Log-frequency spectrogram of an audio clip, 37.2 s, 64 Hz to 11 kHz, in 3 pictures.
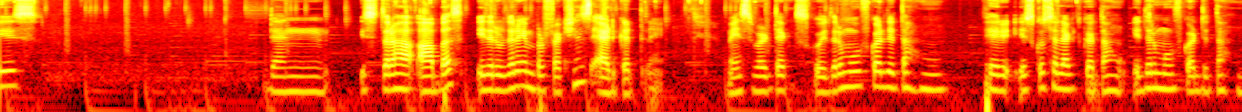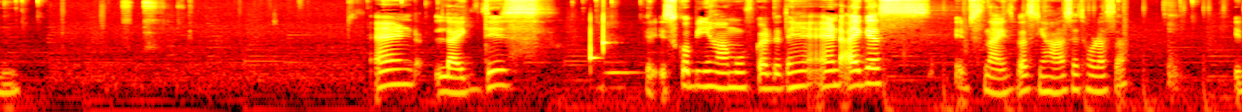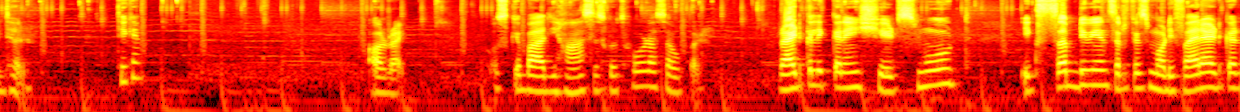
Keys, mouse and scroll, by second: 0.1 click, 0.7 g, 1.3 g, 1.8 g, 2.5-3.2 right drag, 4.3 g, 5.8 middle click, 7.0 g, 7.8 middle click, 9.7 middle click, 10.7 g, 12.5 click, 12.7 g, 13.3 click, 13.5 g, 13.7 middle click, 14.3 g, 15.1 g, 15.8 middle click, 16.4 g, 17.4 middle click, 18.1 click, 18.5 g, 19.3 middle click, 20.2 Tab, 20.5-22.3 middle drag, 22.3 Tab, 24.3 g, 26.0 middle click, 26.6 g, 27.6 g, 27.8 g, 28.0 middle click, 28.4 Tab, 28.4 g, 28.8 middle click, 29.2 middle click, 29.6 Tab, 30.7 g, 31.8 Tab, 32.2 middle drag, 32.9 right click, 33.7-34.2 middle drag, 35.2-36.9 drag.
